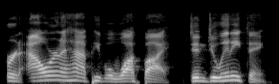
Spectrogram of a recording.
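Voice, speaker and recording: A man's voice: a little high, quick pace, a bit bright, no echo, clean studio sound. A man hosting a casual podcast, telling a rambling story full of swearing and "dude". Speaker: podcast host. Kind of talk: casual chat.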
